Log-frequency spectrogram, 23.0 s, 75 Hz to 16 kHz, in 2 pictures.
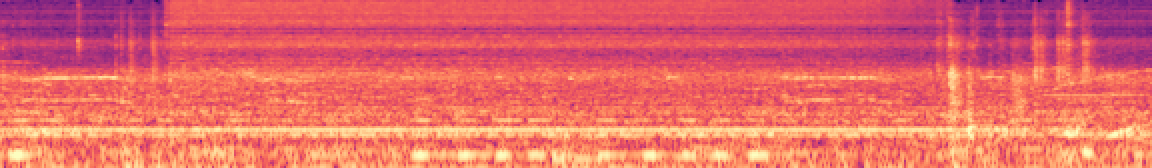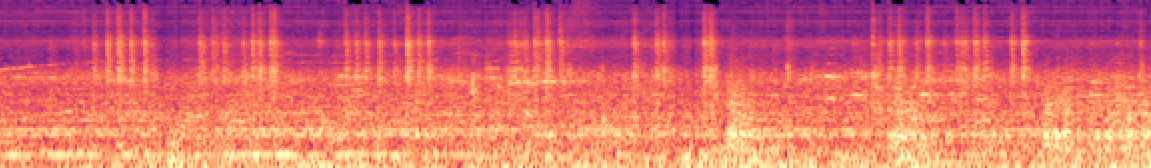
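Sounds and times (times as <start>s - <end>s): trolleybus low hum: 0.0s - 23.0s
rising electric whine: 1.6s - 11.9s.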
